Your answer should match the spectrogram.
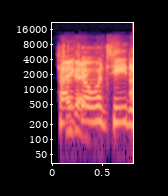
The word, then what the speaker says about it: Taika Waititi: But we see this shirt on a gentleman that is very similar to what Taika Waititi. I think I said it right, finally. – I think you did. – Did I do it? – Taika Waititi.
